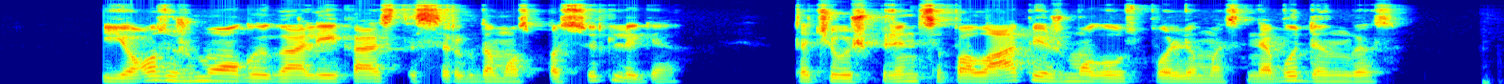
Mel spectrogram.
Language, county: Lithuanian, Kaunas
